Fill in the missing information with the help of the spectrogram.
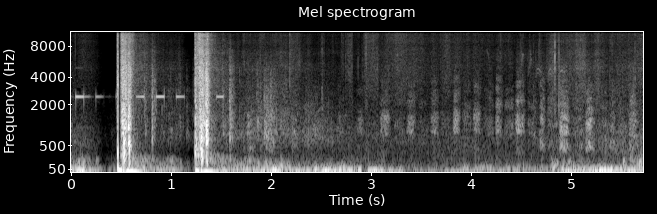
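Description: Two shotgun shots about a second apart at a flushing game bird, the loudest sounds, followed by a bird dog panting.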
